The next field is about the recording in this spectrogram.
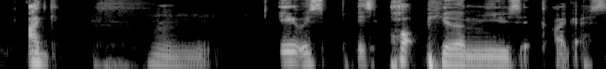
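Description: With a British accent, a man speaks at a moderate pace in a fairly low, dark and mellow voice, with ordinary pitch variation and a dry, close sound with no echo. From UK. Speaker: emo-rap musician. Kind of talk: casual interview chat.

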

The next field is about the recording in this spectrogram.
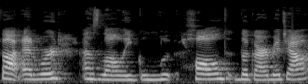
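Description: Fairly even intonation carries through as someone is reading aloud in a natural voice.

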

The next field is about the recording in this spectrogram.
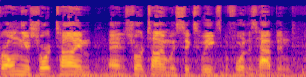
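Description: A man speaks at a moderate pace, with a dry sound that has no echo and light background noise. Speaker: vlogger. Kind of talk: casual vlog chat. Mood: excited, grateful. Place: car. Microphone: phone near.

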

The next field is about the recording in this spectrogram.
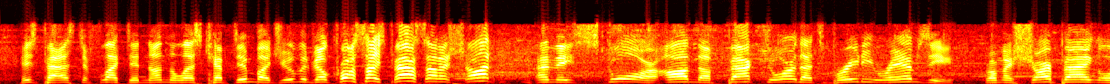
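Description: A man talks at a fairly quick pace in an excited tone, with ordinary pitch variation and noticeable background noise. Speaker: radio play-by-play announcer. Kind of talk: live sports commentary, hockey play-by-play. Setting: arena broadcast at the game. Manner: fast, excited, rapid-fire calls that rise on goals.

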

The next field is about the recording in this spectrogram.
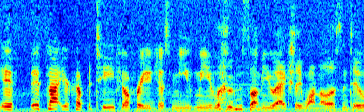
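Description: A woman talks with music in the background. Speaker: digital artist. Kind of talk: casual voice-over commentary on a speedpaint video. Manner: chatty, rambling.

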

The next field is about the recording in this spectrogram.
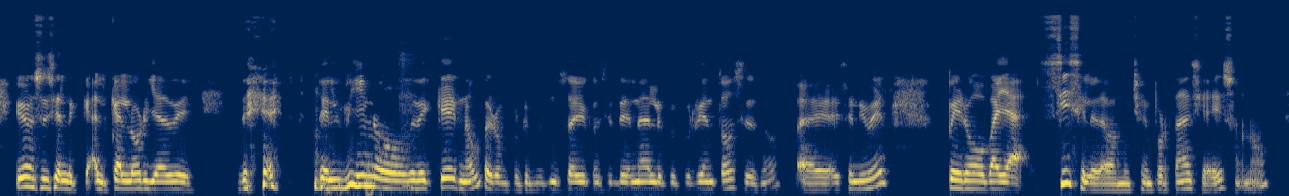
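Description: At a moderate pace, a woman with a very deep, low pitch speaks with lively intonation, the sound dry and close with no echo. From Mexico, Yucatán (Izamal). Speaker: poet and translator. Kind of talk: interview.

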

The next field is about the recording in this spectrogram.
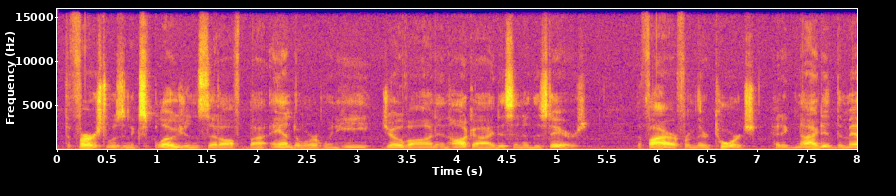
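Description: A text is read aloud in a natural voice. Its pitch moves in an ordinary way.

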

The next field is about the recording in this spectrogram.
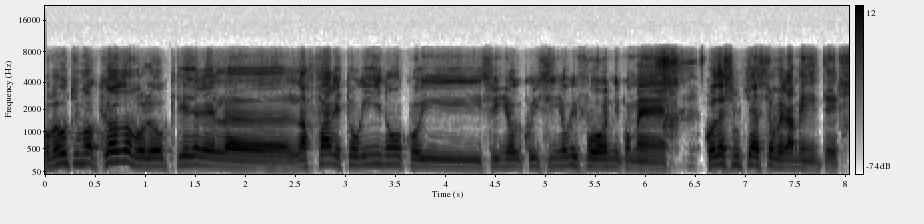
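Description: A dark, mellow tone with ordinary pitch variation, at a moderate pace with hardly any pauses, over a quiet background. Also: man, fairly high pitch for a man. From Varese-Milan area, northern Italy; Lombardy, Italy. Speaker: sports website contributor. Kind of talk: interview. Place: home room. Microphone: video call.

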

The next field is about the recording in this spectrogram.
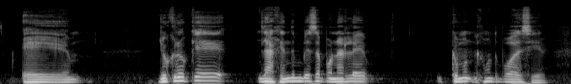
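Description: Against a quiet background, a man speaks at a moderate pace. He leaves long, frequent pauses and uses ordinary pitch variation. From Monterrey, Mexico; Mexico. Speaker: comedian and stage actor; comedian, stage actor. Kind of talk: casual interview chat. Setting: studio. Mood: lively, amused storytelling. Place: studio. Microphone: studio mic.

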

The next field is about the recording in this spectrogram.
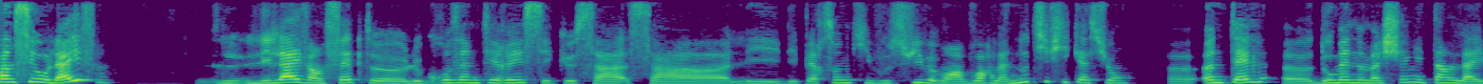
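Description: A woman with a dark, mellow tone and fairly high pitch speaks at a very slow pace against a quiet background. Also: lively intonation. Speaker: marketing consultant and webinar trainer. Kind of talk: webinar tutorial. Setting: online webinar. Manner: many filler hesitations.

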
